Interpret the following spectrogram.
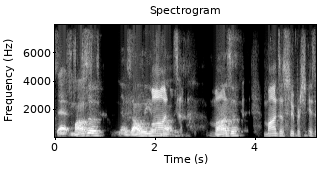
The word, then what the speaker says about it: Monza: I can't pronounce that. Monza.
